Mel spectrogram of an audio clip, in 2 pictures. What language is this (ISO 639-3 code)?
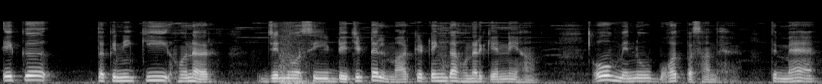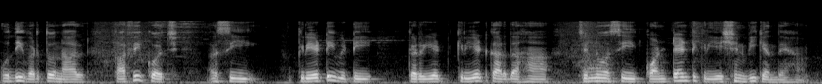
pan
